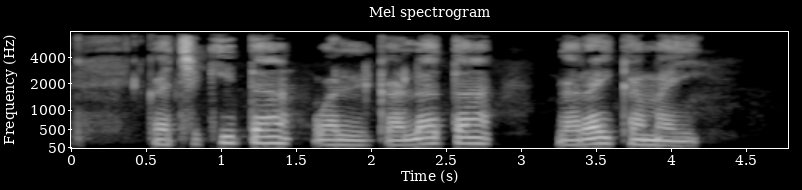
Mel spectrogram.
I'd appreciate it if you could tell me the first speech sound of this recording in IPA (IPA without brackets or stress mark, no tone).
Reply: k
